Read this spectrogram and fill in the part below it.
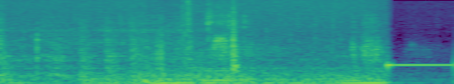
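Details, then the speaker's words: Petrol car bought as a non-starter, after a new fuel pump, fuel tank and fresh fuel, primed then started: catches right up, previous misfire gone, buttery smooth steady idle, good oil pressure, alternator charging, no check engine lights. "Man she started right up that misfire is completely gone. This engine feels buttery smooth. That idles good"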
